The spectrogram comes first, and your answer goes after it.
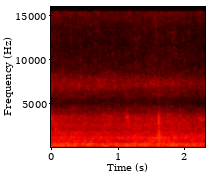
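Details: Asian honey bees (Apis cerana) kept in an old-style wooden box hive, disturbed during a honey harvest: a steady, droning hum with a low and a higher tone held throughout, and a brief click partway through.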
